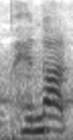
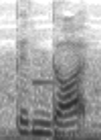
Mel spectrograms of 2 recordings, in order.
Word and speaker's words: Pindot: and fun fact I'm from the Philippines so pen not press is actually supposed to be pronounced been dot press and fin dot is actually the Filipino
